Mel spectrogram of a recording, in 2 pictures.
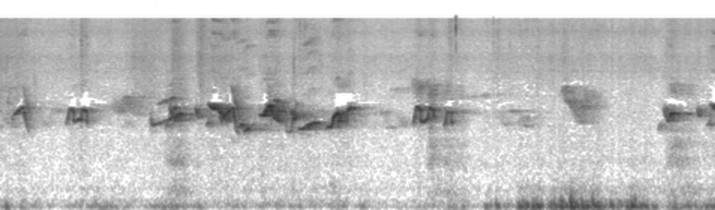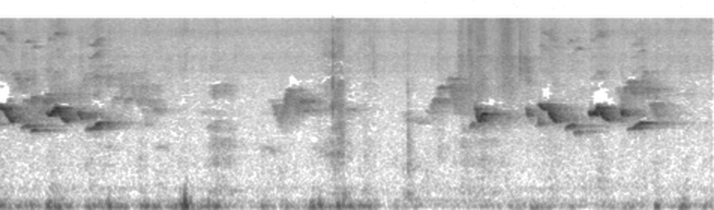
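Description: A songbird singing in repeated phrases of quick, warbled chirps, several times over. A low rumble comes in around the middle, and a single thump about nine seconds in.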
